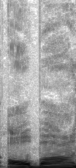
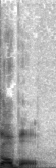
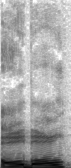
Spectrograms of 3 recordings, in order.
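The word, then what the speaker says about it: Albaugh: By the way, guys, he's saying Albba, not all ball. It's all ball. Allb. A lb b a u g h. Ball. All ball. You with me? No. It's It's pronounced Albball.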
